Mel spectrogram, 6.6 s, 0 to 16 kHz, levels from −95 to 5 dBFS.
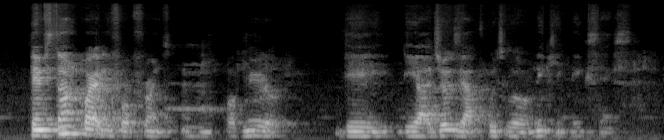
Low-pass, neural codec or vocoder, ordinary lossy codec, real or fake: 14.4 kHz; codec, 44.1 kHz, 7.8 kbps, DAC; AAC, 48 kbps; fake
